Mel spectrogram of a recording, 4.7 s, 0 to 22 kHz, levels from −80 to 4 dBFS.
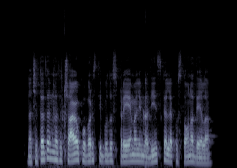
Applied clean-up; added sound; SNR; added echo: neural mask model Resemble Enhance denoiser.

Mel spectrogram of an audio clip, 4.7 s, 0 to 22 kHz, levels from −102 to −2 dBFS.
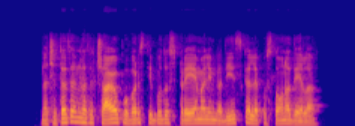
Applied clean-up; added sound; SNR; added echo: neural mask model DeepFilterNet 3.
